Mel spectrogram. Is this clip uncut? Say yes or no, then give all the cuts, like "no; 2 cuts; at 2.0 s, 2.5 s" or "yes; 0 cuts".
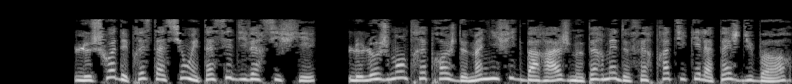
yes; 0 cuts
